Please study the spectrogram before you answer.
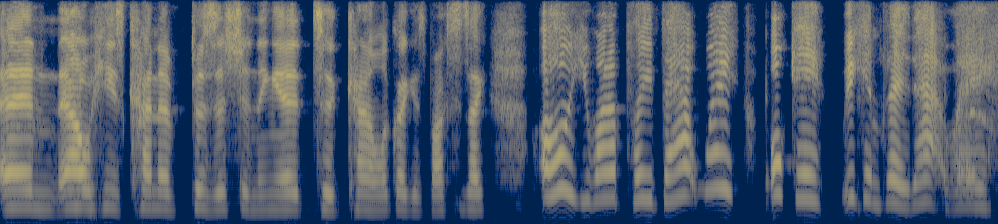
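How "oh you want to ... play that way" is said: put-on very high-pitched young boy voice. Voicing a figure posed like a boxer, the speaker does a young boy voice. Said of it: "trying to do like a more young boy sound".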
